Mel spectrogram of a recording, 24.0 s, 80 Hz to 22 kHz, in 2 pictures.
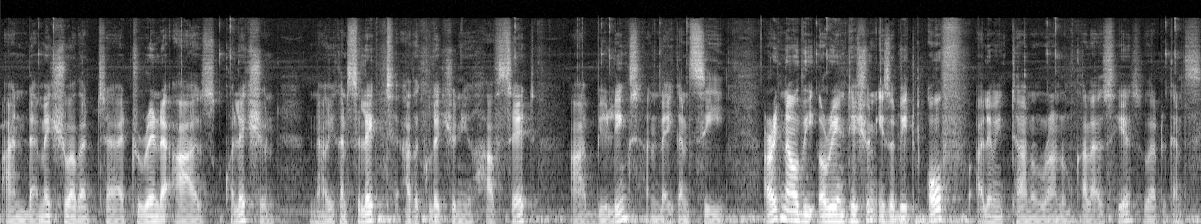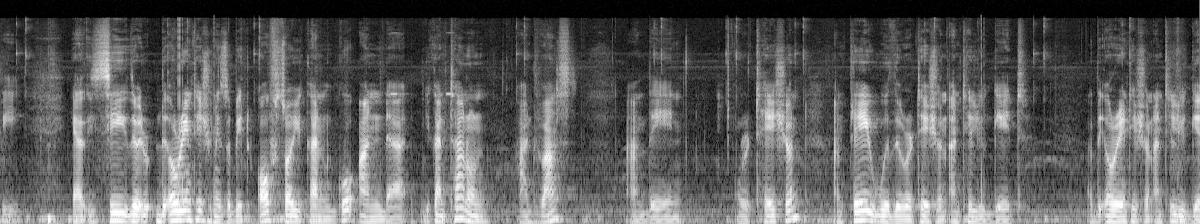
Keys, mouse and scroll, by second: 0.4 click, 5.0 click, 8.1 click, 9.2 alt+a, 10.5 click, 12.1 click, 13.1 scroll up 2, 14.2 scroll down 1, 14.5 click, 15.5-16.0 scroll down 8, 16.2-16.5 scroll up 6, 17.2 click, 18.5 click, 19.3 click, 19.9 click, 22.3 click.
